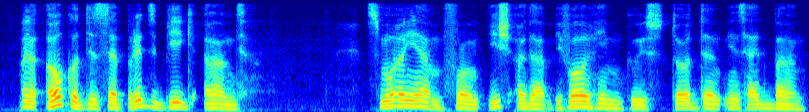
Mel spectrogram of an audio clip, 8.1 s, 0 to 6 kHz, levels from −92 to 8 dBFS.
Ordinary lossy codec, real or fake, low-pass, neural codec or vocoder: none; fake; 5.4 kHz; codec, 16 kHz in and 24 kHz out, 0.6 kbps, FocalCodec, streaming, 4096 codes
